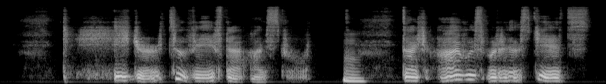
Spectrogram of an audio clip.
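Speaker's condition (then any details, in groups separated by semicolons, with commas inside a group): Muscular dystrophy; congenital muscular dystrophy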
